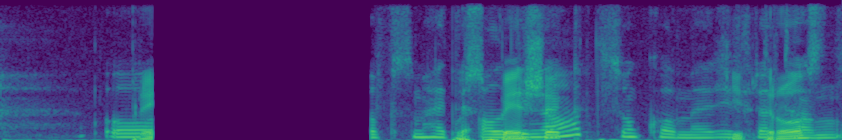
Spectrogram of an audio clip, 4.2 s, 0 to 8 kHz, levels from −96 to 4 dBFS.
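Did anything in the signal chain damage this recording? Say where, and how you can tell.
Yes. The speech cuts off at 0.76 s and resumes at 1.85 s. This is an audio dropout to silence of about 1.09 s. The gap is silent, with no room tone. The input was likely lost at the device or link while writing continued.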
